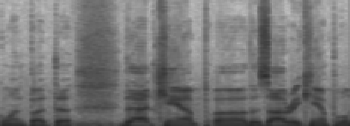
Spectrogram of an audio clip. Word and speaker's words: Zaatari: How do you pronounce that camp's name? That camp is Zaatari. Zaatari.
